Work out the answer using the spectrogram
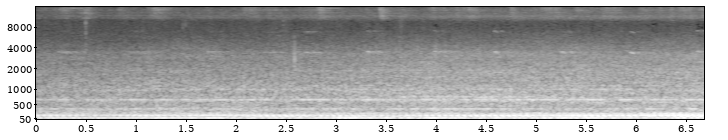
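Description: Diesel train approaching on the line, its engine rumble growing steadily louder.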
